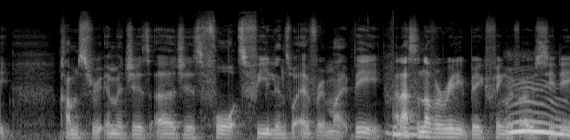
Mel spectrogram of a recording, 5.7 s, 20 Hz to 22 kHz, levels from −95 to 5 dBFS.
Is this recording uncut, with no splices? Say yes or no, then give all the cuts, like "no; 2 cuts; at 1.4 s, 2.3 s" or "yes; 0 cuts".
no; 1 cut; at 3.9 s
